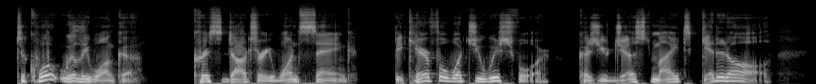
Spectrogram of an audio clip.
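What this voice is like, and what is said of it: Movie trailer announcer voice. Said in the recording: “robot voice ... I'll just give you my movie phone voice.”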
